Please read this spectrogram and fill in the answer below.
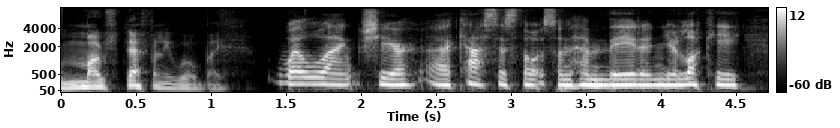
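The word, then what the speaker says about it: Lankshear: on him there and you're lucky he pronounced his name correctly because for the first half hour this morning in the office he called him Will Lang Shank the boy you know the fellow Lank Shank.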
